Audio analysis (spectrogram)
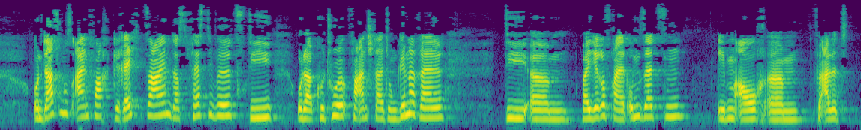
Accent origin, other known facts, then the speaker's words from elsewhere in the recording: Cologne, North Rhine-Westphalia, Germany; Und ich komme aus Köln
